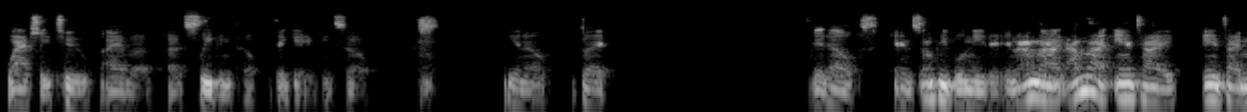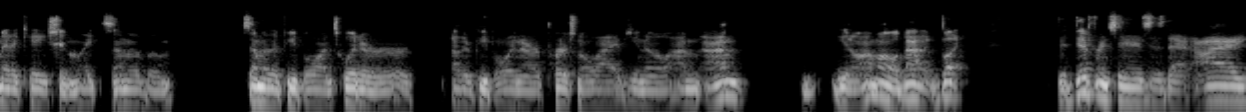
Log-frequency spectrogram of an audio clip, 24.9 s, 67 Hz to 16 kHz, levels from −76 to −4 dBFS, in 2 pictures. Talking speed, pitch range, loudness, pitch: 160 wpm, 100-145 Hz, -30 LUFS, 105 Hz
